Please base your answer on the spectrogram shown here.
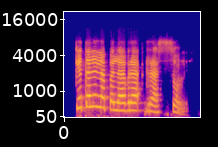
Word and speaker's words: razón: Ra, hay dos sílabas ahí, razón. ¿Cuál es la sílaba más fuerte? ¿Cuál es la que pueden escuchar más? Razón. ¿Razón? ¿Se dice razón o se dice razón? ¿Qué piensas, Andy? ¿Sería ra o sería son? Son, sería son.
